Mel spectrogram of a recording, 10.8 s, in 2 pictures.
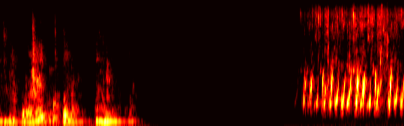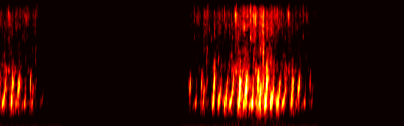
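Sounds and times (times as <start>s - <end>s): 
small cartoon water bubbles: 0.0s - 2.0s, 3.9s - 6.0s, 7.9s - 9.6s.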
